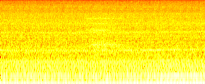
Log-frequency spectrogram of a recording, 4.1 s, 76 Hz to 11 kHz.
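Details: Jaguar XK8 V8 idling after ignition coil replacement cured its misfire: deep, even burble with a steady beat and no stumble, firing on all eight cylinders; owner notes a little vibration remains and it could probably use new plugs.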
